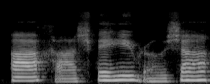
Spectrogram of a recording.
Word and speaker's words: Achashverosh: The chorus just goes, Achashverosh, Achashverosh, Achashverosh.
